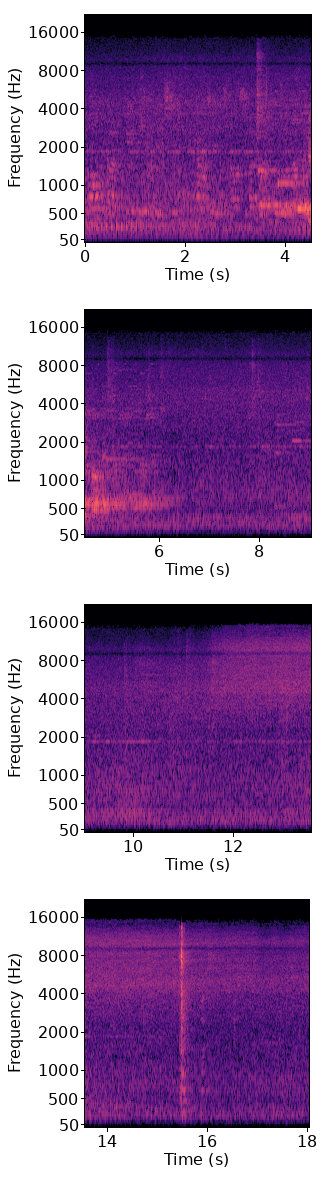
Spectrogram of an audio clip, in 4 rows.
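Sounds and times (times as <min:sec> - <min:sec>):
train air-conditioning hum and hiss: 0:09.8 - 0:18.0.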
